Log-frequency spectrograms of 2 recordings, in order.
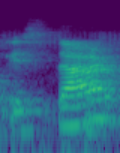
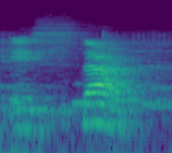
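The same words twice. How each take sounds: First: The s before the t is fully pronounced. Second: The s before the t is aspirated. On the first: "nosotros lo decimos como estar o escuarzo, que es normal" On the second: "en Argentina o en Uruguay se dice estar"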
